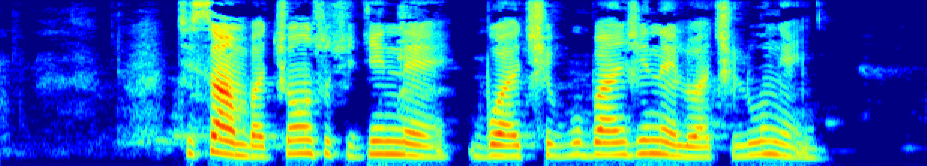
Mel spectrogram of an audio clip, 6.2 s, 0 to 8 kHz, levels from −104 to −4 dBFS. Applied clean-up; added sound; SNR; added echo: none; none; none; none.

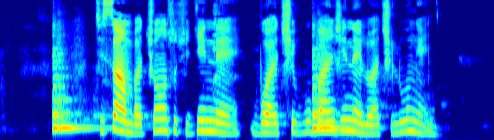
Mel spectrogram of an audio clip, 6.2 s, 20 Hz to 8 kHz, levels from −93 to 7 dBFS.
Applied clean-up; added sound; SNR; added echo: none; Bowed string instrument; 4 dB; none.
